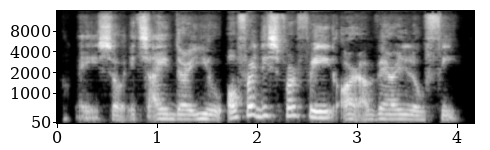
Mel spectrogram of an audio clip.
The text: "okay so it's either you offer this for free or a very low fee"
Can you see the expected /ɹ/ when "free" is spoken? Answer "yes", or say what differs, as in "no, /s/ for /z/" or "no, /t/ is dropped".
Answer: yes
